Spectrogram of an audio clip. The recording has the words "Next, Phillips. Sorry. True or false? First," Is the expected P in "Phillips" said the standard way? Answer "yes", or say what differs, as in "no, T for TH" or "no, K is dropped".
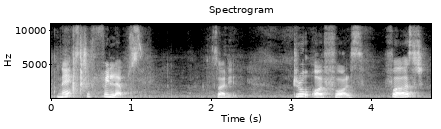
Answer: yes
